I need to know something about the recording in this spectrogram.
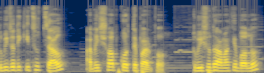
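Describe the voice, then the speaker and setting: A man's voice: fairly high pitch, fairly even intonation, normal speed, close to an everyday voice. A lovestruck young man played by a male actor in an audio romance. He speaks tenderly and earnestly, always reassuring and protective, with faint music underneath. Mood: devoted, reassuring. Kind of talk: romantic Bengali audio story acting.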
